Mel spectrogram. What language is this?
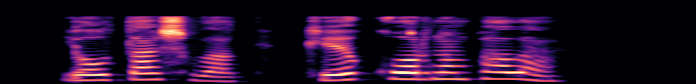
Mari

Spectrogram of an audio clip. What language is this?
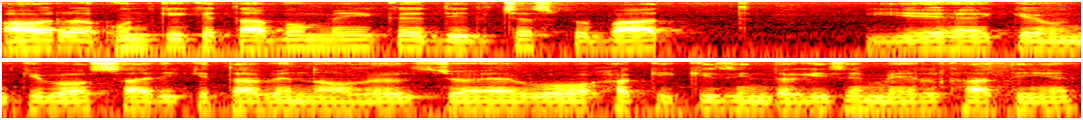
Urdu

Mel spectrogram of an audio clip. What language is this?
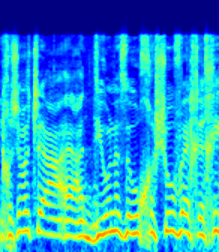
Hebrew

